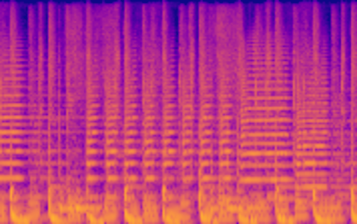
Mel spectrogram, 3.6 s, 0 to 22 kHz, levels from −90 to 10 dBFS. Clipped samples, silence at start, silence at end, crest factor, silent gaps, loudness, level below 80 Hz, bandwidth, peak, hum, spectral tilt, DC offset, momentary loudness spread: under 0.1%; 0 s; 0 s; 14 dB; none; -14 LUFS; -20 dBFS; over 20 kHz; 0 dBFS; none; -4 dB/octave; under 0.1%; 3 LU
